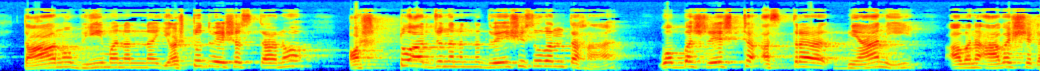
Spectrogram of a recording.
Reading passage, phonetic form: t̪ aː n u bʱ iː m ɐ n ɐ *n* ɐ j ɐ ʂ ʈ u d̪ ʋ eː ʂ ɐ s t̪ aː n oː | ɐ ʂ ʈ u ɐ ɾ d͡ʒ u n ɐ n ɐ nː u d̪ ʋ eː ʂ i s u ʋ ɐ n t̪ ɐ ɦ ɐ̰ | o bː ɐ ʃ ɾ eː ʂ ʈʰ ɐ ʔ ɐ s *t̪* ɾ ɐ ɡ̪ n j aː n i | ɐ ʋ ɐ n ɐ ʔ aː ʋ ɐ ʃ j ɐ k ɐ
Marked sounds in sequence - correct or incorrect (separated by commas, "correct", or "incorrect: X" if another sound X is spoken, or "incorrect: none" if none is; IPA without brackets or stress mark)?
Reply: incorrect: nː, correct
